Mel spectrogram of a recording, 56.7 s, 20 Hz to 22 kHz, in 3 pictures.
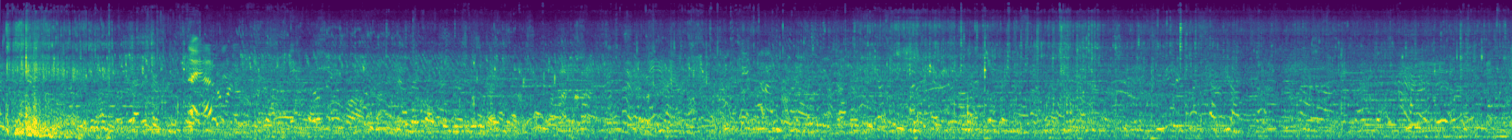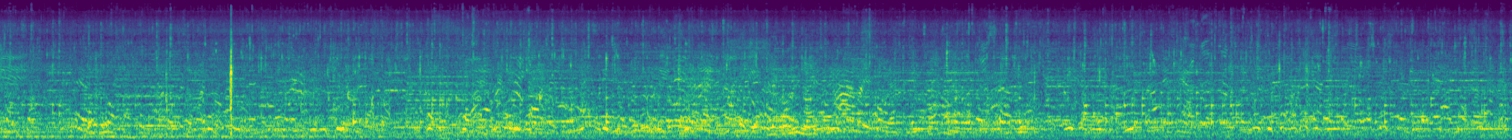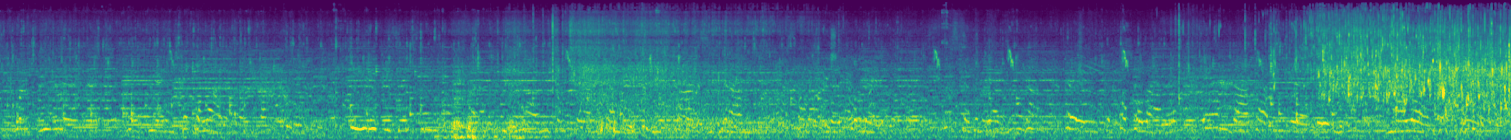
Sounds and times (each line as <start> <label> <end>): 0.0 Fontanna 56.6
